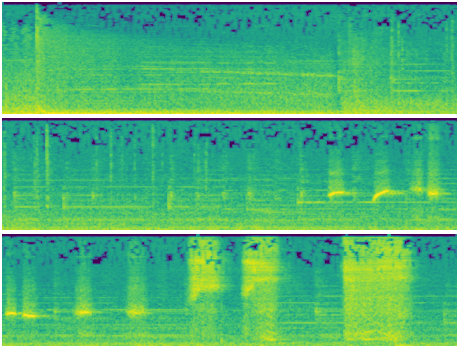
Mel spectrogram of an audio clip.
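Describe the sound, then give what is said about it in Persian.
A person whistles a short, halting tune of rising and falling notes, clear over a steady background hum, followed by a few loud noisy bursts. “قدیما بهتر سوت میزدم.”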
